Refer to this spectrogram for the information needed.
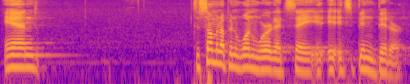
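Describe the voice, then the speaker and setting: A man's voice: fairly high pitch, measured pace, clean tone, in a large hall. A man in his forties from Detroit, a guest preacher giving a sermon with a light, thin voice and a joking, self-deprecating manner. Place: large church hall.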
